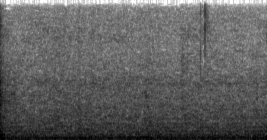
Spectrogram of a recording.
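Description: Quiet room tone with a low steady hum, a single sharp click at the very start and a fainter tick about one and a half seconds in.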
